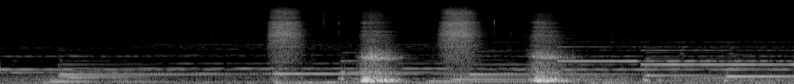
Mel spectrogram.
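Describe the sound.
Slow, deep breaths, drawn in through the nose and released out through the mouth. Two full breath cycles rush airily over a soft, sustained musical drone.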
